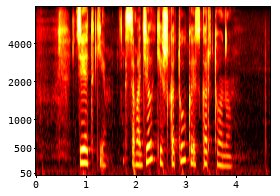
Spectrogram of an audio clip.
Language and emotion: Russian, neutral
